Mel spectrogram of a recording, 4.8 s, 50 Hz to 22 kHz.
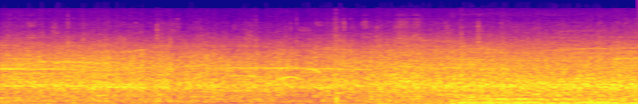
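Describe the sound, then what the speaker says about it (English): Stadium crowd applause from the Ashes Cricket 2009 video game during an IPL match, a steady loud roar of clapping and crowd noise lasting the whole stretch. "The crowd appreciate the importance of this knock and are giving him a good round of applause"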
